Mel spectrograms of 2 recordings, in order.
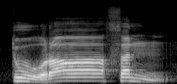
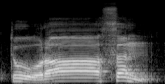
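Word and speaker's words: تراثًا: Turathan. Turathan. Esa alif es la alif de gramática que sumamos cuando escribimos las dos fatha, las fathatan. Es la alif que se escribe, no se pronuncia, como le hemos dicho.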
